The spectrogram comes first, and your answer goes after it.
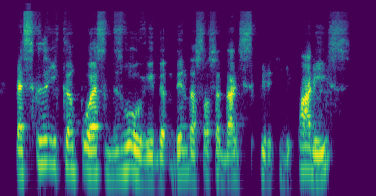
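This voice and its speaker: A man's tone comes across bright and sharp, with ordinary pitch variation. The sound is dry and close, without echo. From Brazil, Ceará (Fortaleza). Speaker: spiritist lecturer. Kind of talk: lecture. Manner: fast.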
